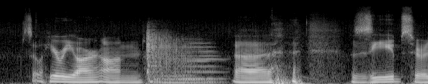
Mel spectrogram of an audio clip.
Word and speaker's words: Zebes: So here we are on Zebes or Zebs. I've heard many different pronunciations. I've always called it Zebes. I think it would always be that for me. But I'm pretty sure they say it differently.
